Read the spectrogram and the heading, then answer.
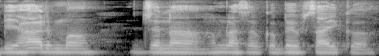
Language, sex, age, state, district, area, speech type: Maithili, male, 45-60, Bihar, Madhubani, urban, spontaneous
